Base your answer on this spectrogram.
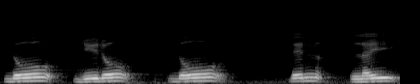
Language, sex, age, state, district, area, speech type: Punjabi, male, 60+, Punjab, Fazilka, rural, read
